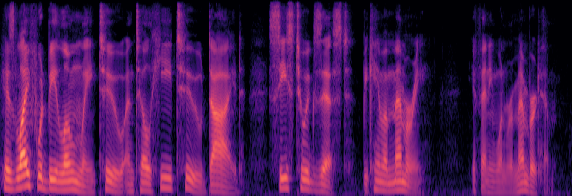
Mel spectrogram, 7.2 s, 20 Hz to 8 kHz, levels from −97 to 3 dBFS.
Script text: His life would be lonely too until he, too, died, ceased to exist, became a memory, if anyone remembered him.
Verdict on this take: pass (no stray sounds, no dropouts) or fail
pass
